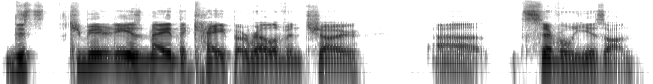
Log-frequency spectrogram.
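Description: A man's voice: on the low side, big pitch swings, normal speed, fairly bright tone, no room sound. A man co-hosting a podcast, chatting casually through film and TV news. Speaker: podcast co-host.

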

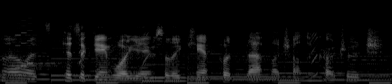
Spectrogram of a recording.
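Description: A man co-hosting a podcast, chatting casually about video games, relaxed and chuckling as he thinks aloud. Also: fairly low pitch, moderate pace, loud music behind the voice. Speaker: podcast co-host.

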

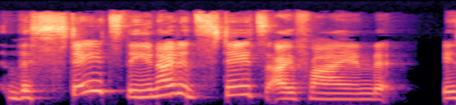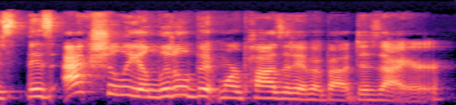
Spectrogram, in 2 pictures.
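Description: A woman's voice: a little high, sing-song, normal speed. A woman who grew up in France, chatting casually and informally as a podcast host, thinking aloud. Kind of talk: casual chat.

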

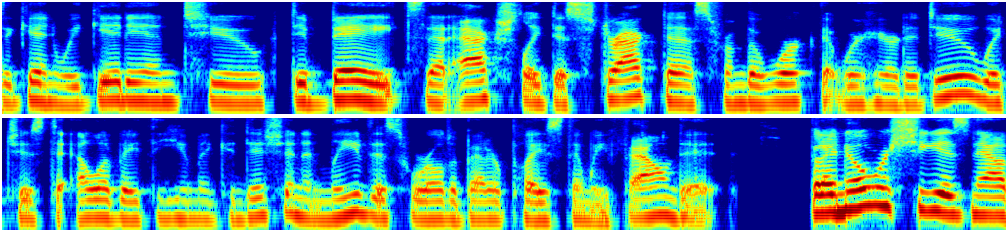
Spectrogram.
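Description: A woman minister with a deep voice, speaking earnestly and reflectively in slow, deliberate phrases. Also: gravelly, dry recording, studio quality. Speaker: minister and podcast host. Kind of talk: reflective personal talk.

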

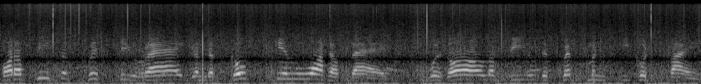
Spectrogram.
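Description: A man giving an old-fashioned theatrical poetry recitation, declamatory, his voice swooping sharply upward on shouted lines, heard on a crackly 1919 phonograph recording. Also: sits high, measured pace.

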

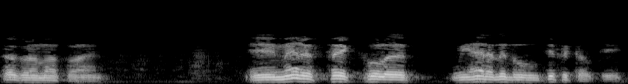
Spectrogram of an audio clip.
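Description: Sly, husky 1940s radio gangster. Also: male voice, fairly low pitch. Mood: wry. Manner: slangy tough-guy talk, drawn-out insinuations. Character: sly, menacing gangster grave robber, smugly insinuating. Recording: muffled lo-fi 1940s radio recording.

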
